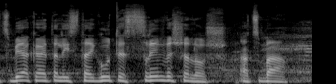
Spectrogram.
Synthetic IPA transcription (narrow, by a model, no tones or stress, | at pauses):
t͡sbiakaet̪alehist̪ajɡut̪esʁimveʃalo̞ʃat͡sbaa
